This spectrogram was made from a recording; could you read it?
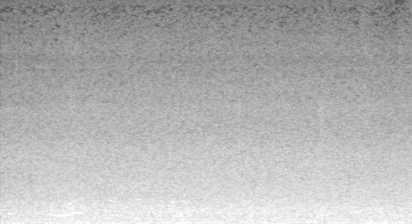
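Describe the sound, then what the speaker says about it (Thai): Lan Rak waterfall in Nakhon Nayok, Thailand, a steady, loud, broadband rush of falling water that continues unchanged throughout, with a faint bird chirp early on. "น้ำตก ลานลักครับ"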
